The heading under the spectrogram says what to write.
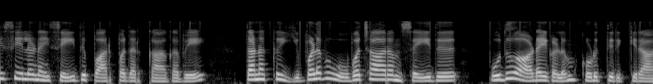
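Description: Throughout the speech, a resampler restarted on every block leaves small ticks every 100 ms, a steady 10 Hz pattern, likely from a 48 kHz to 16 kHz conversion. Each block edge lacked its true neighbours. A spectrogram shows faint vertical lines at 100 ms spacing, only where sound is present, and the waveform shows tiny steps.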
